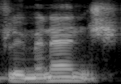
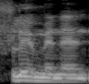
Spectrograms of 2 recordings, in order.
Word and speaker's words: Fluminense: I actually looked up how to pronounce the name because I've been saying Flummen, but no, supposedly in Portuguese it is pronounced Flummen.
